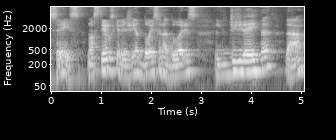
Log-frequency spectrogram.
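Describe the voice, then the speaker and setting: Audible room echo and noticeable background noise surround the voice. A man speaks with a fairly low pitch and lively intonation. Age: 70s. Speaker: political party member, podcast guest. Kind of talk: casual political interview. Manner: animated.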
